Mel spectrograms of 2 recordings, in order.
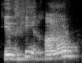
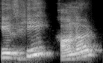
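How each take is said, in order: First: Said in the usual way. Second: Each word drawn out, rising at the end; slow dictation. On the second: Shown as a demonstration. Teacher dictating a question to students, very slowly. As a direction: spell out "Is he honored?" word by word so students can write. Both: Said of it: "teacher repeats question".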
